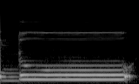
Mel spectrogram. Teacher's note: دال کے اوپر پیش، آگے واو ساکن ہے، دال کو ہم واو ساکن کے ساتھ ملائیں گے، یہ واو مدہ ہے، اس کو بھی ہم ایک الف کی مقدار کھینچ کر ادا کریں گے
